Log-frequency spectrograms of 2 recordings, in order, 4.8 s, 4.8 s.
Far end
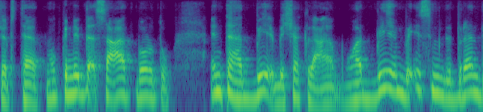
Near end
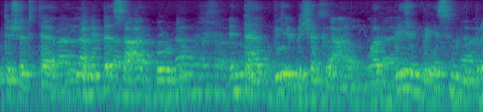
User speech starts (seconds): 0.5 s

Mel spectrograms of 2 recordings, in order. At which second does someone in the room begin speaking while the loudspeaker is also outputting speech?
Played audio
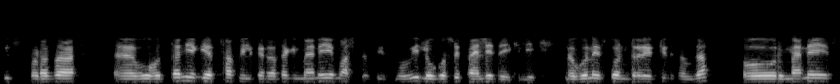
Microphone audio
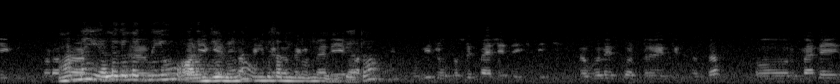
0.6 s

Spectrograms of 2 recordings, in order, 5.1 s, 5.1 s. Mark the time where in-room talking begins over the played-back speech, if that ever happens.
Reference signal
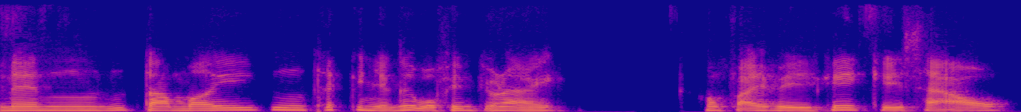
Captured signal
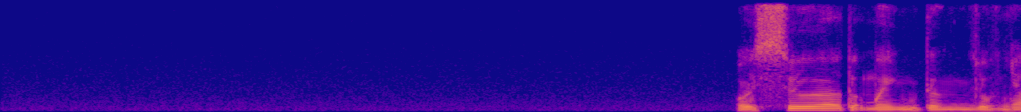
3.7 s

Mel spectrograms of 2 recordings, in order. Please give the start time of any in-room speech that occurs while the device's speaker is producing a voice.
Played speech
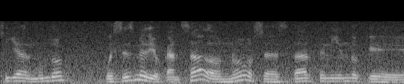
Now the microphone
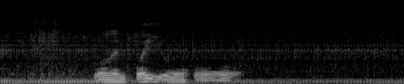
0.9 s

